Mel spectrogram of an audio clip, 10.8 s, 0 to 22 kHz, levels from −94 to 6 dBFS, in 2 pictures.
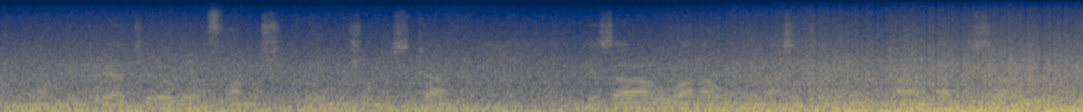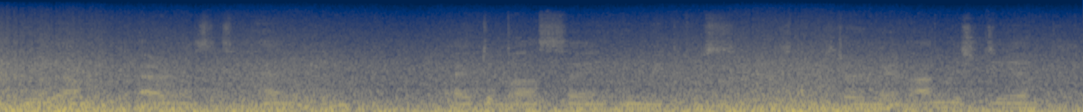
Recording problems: wind noise on the microphone; heavy; 3 dB above the speech

